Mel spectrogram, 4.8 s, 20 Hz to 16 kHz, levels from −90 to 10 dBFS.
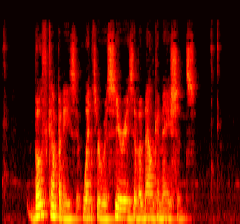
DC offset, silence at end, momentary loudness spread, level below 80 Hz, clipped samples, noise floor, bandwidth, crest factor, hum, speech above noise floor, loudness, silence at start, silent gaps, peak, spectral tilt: under 0.1%; 0.95 s; 13 LU; -60 dBFS; under 0.1%; -59 dBFS; 11 kHz; 20 dB; none; 37 dB; -23 LUFS; 0.55 s; none; -2 dBFS; -6 dB/octave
